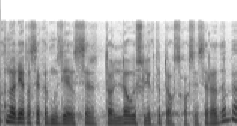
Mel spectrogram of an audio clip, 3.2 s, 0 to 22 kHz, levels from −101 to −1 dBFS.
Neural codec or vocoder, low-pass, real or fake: none; 10.8 kHz; real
